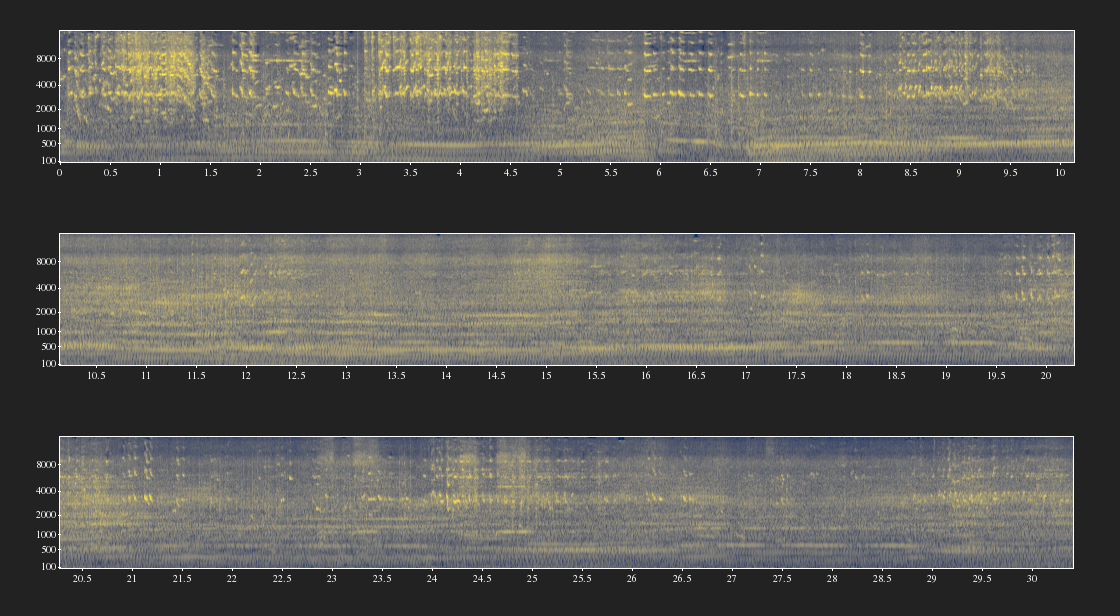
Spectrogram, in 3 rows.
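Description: Chieftain tank's Leyland L60 two-stroke multi-fuel engine running hard as the tank manoeuvres, its pitch rising and falling with the revs. The revs drop sharply and surge back about six seconds in.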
